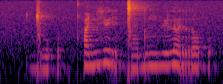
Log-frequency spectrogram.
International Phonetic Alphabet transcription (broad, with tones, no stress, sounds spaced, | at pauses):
ɡ͡ǀ u˧˩ ʔ | qʰ œ˧˥ ɲ z y˥˩ r ɡ͡ǀ æ˧ d u˧ ŋ v y˧˥ l ɵ˧ r o˧ f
